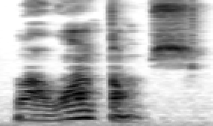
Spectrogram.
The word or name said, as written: Wáwôtamsh!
